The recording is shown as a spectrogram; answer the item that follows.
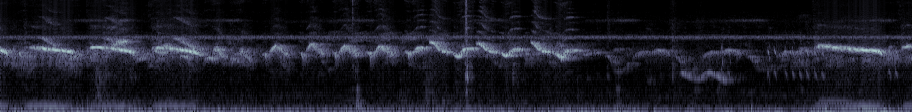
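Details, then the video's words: Calling female Chinese hwamei, used to spur males to sing: a rapid, tumbling run of short slurred whistled notes, some low-pitched notes mixed in, then a wavering phrase near the end, all over a low hum. "Tiếng chim mi mái xùy kích trống"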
